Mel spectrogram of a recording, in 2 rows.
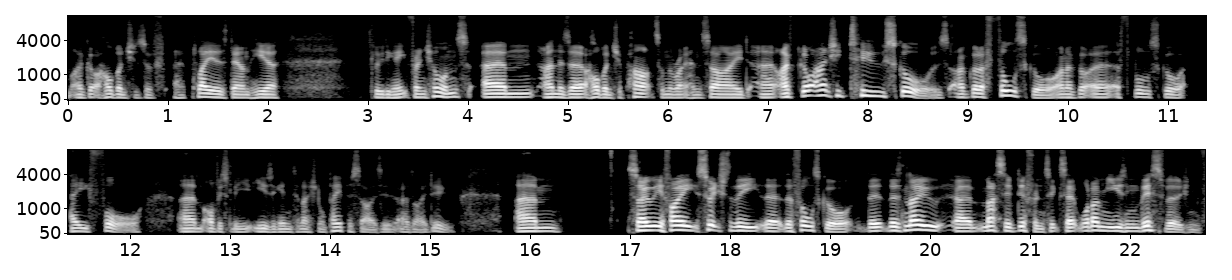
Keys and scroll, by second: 13.4 super+2.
